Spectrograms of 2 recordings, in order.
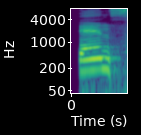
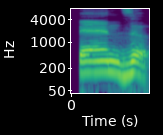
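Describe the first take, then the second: First: The word ends with a hissing s sound. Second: The word ends with a buzzing z sound. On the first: The speaker calls it wrong. "ऐसे नहीं बोलना चाहिए" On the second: The speaker calls it right. "इसका सही उच्चारण होगा आपके पेन्ज"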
